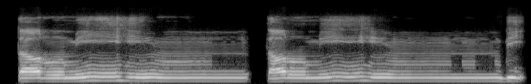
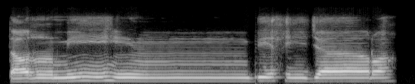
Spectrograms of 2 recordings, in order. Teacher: Tidak langsung tarmihim, tapi ditahan dulu, tidak sampai nempel, kemudian ketika mengucapkan ba, baru ditempelkan. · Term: ikhfa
